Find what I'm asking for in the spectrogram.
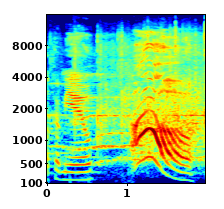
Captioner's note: audience cheering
